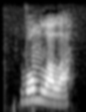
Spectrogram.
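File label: "вомлала", Komi, female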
